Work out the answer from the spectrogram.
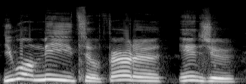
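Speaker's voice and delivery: usual speaking voice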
